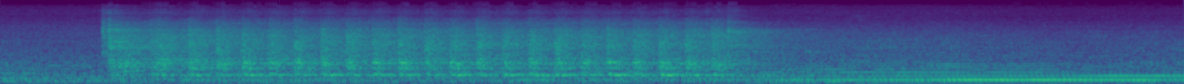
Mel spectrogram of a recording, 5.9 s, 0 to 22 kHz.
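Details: Acura TSX cranks steadily at about four beats a second for three seconds, never catches and settles to a hum, while crank/cam sensor signal is checked; crank no start after a clutch job, 5 V reference shared with MAP and manual trans output shaft sensor.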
